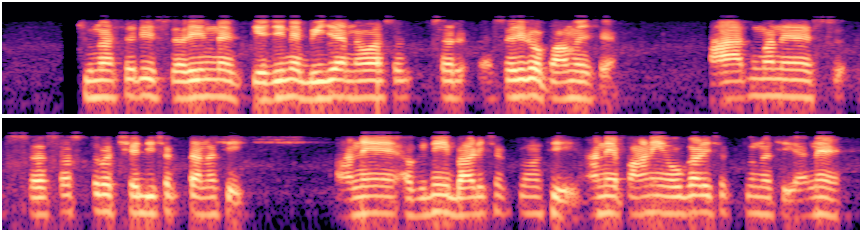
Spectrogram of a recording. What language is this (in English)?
Gujarati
